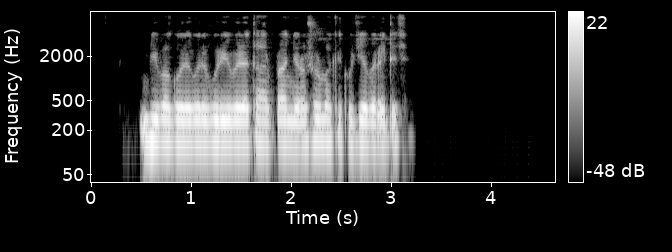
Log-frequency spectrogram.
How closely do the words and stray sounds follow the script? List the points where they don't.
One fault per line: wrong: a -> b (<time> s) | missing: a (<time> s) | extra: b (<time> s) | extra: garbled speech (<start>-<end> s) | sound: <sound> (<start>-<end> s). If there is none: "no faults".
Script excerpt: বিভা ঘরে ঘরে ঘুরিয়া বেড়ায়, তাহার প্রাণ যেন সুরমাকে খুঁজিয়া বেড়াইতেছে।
no faults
